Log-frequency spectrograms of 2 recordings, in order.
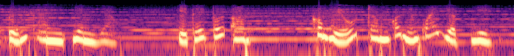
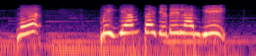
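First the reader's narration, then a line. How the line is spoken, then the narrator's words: Panicked loud question. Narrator (Vietnamese): Mộc Uyển Thanh hốt hoảng vội lớn tiếng hỏi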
